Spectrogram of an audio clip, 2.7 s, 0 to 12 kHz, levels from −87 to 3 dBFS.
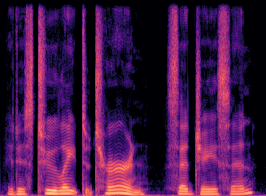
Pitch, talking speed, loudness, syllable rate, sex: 165 Hz, 180 wpm, -16 LUFS, 4.0 syllables/s, female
